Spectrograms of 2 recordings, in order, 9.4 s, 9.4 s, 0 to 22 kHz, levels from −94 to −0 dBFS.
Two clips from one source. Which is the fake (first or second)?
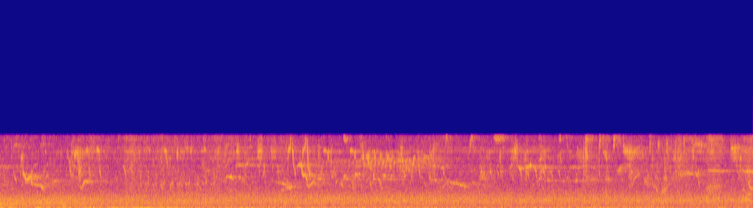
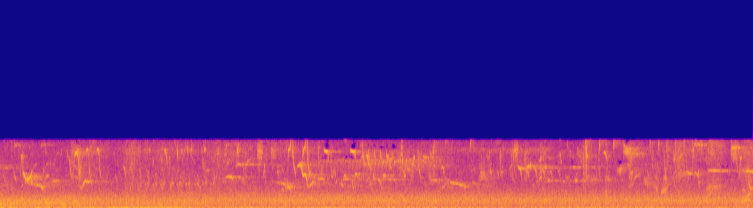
first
